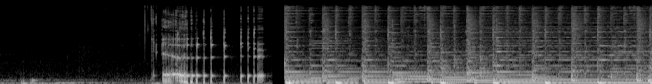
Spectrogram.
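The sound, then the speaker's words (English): Two loud burps in quick succession, the second longer and more drawn out, following a brief quiet stretch with no talking. “Double burp.”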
